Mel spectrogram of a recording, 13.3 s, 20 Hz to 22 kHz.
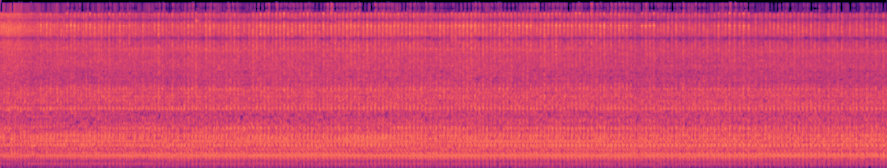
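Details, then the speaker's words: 1980s Mastercraft (Poulan-made) two-stroke chainsaw, revived after plug regap: steady high buzzing run at fairly constant speed, but spitting gas back out of the carburetor; owner considers turning an adjustment down a bit, cause unclear. "that's pretty rad um it's spitting gas at the car may turn on this down a bit see how that goes"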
